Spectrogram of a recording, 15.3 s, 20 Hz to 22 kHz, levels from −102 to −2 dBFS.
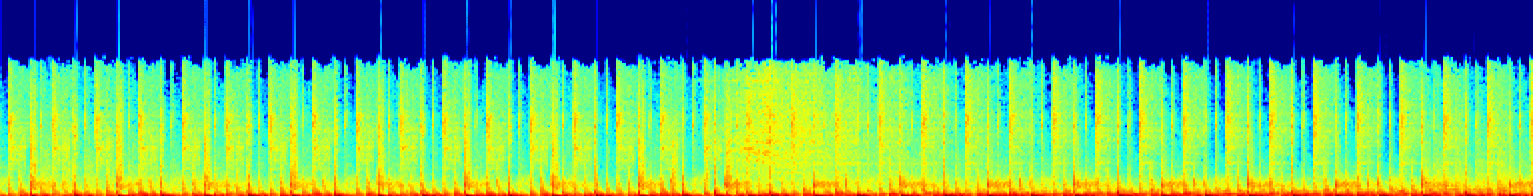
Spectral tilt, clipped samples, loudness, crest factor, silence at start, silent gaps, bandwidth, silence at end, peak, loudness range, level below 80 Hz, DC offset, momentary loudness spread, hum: -6 dB/octave; under 0.1%; -12 LUFS; 10 dB; 0 s; none; 15.5 kHz; 0 s; 0 dBFS; 1 LU; -14 dBFS; under 0.1%; 2 LU; none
